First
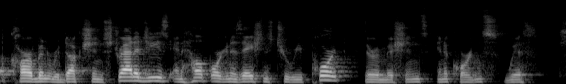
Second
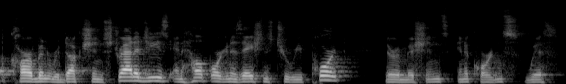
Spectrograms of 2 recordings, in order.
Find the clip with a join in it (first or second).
first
